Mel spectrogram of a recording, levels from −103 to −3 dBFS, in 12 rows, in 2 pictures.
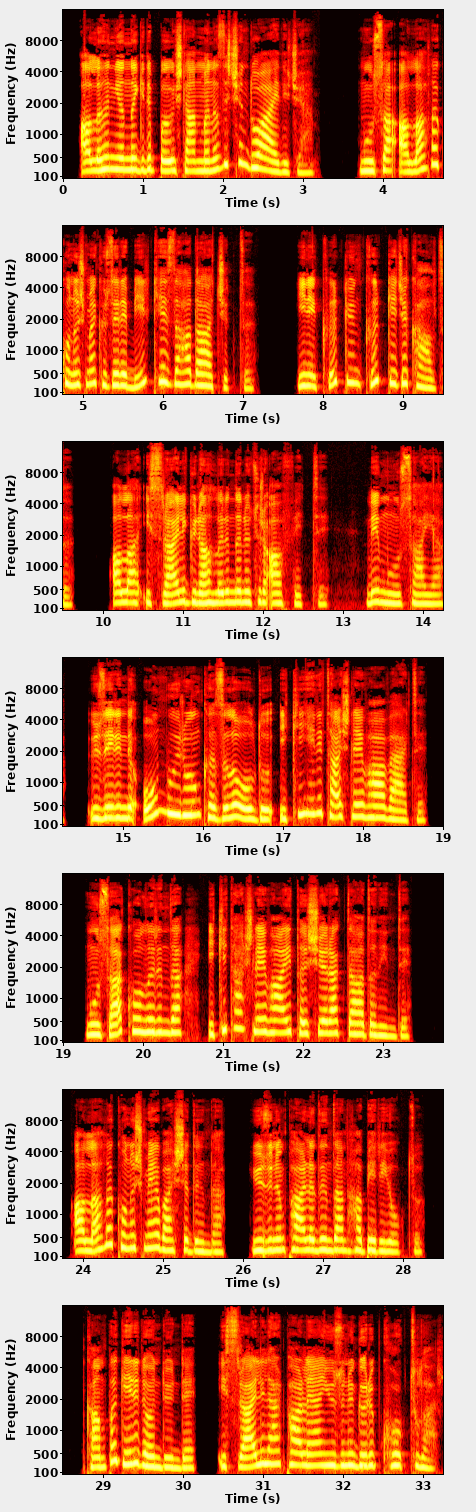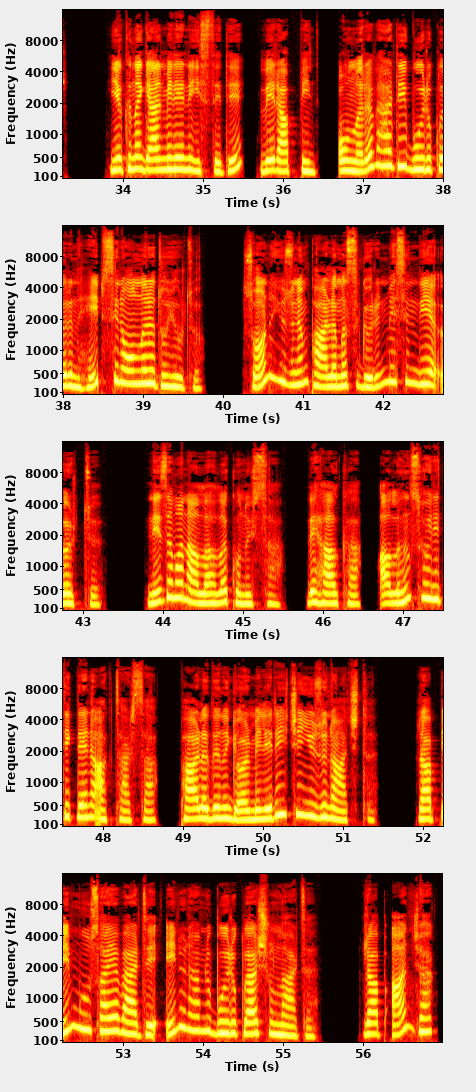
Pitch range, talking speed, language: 210-265 Hz, 105 wpm, Turkish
